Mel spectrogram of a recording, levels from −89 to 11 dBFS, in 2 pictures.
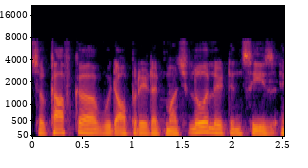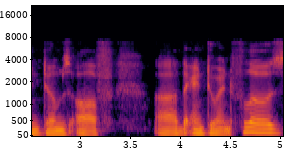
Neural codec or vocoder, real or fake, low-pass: none; real; 7.2 kHz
